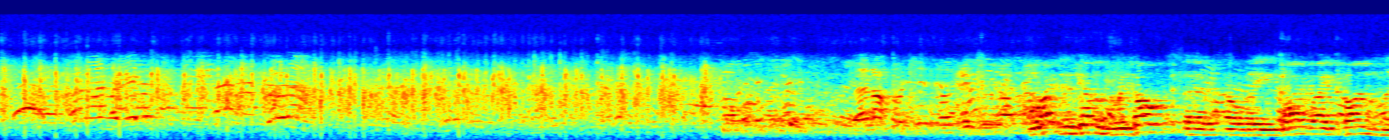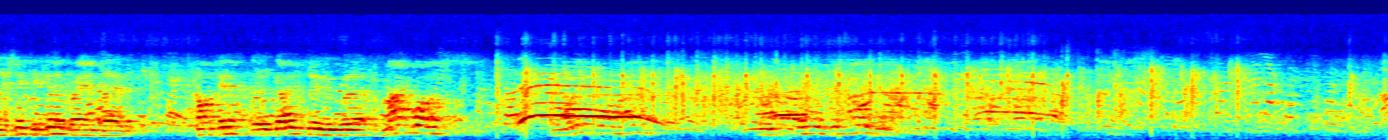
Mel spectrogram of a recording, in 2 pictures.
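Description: A crowd chatters and cheers in a large hall.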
